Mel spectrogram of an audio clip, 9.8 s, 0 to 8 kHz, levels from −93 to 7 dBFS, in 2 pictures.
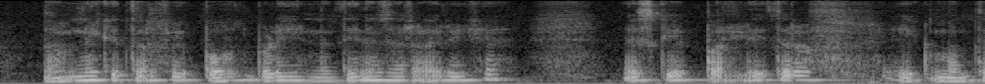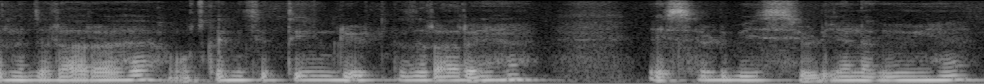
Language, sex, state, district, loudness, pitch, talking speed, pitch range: Hindi, male, Uttar Pradesh, Etah, -26 LUFS, 135 Hz, 215 wpm, 120-145 Hz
